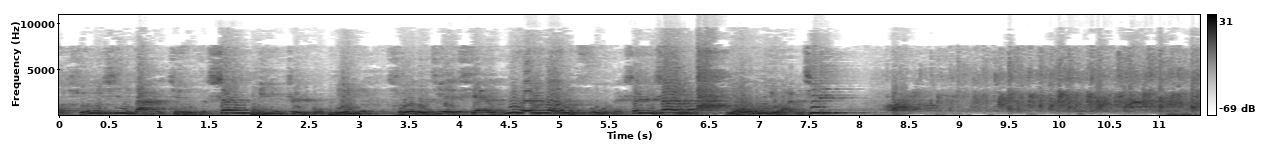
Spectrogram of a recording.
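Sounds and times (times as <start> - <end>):
speech: 0.3 - 8.4
audience giving sparse applause: 8.4 - 11.4.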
